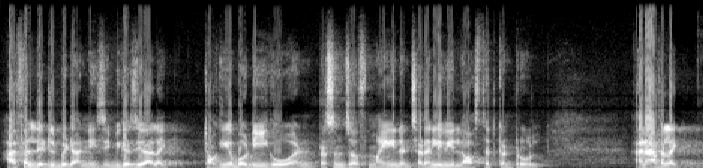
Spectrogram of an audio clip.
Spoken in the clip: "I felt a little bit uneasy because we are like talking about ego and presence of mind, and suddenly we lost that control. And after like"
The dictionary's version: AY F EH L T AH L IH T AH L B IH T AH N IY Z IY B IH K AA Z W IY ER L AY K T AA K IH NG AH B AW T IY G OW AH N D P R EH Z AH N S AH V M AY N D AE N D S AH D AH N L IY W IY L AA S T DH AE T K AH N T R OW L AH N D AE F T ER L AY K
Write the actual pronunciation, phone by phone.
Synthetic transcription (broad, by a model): AY F EH L T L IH T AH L B IH T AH N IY S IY B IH K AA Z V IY ER L AY K T AA K IH NG AH B AW T IY G OW AH N D P R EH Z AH N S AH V M AY N D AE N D S AH D AH N L IY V IY L AA S T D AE T K AH N T R OW L AH N D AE F T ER L AY K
